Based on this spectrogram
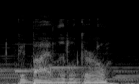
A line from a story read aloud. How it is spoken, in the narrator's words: Max whispered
